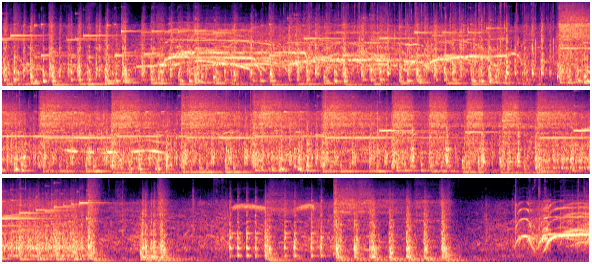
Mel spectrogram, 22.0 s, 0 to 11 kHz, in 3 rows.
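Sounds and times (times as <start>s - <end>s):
mallet keyboards ringing: 0.0s - 16.7s
rising run on bells: 0.0s - 19.7s
low drums: 0.0s - 20.7s.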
